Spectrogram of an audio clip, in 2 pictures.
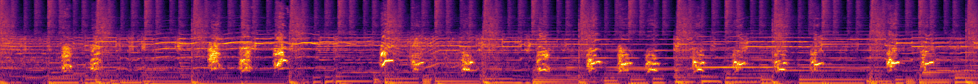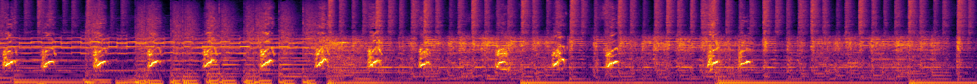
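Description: Belgian Malinois search-and-rescue dog barking repeatedly, about two to three barks a second: the sustained bark alert a rubble-search dog gives at a found person. Background guitar music plays under the barking.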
